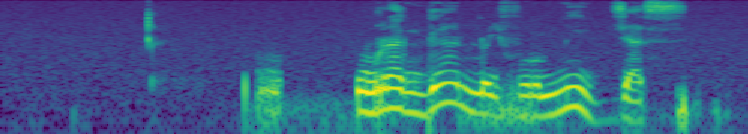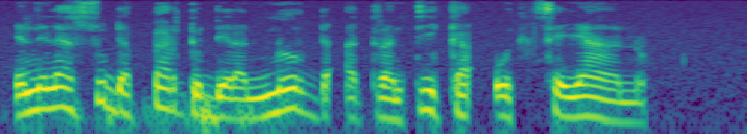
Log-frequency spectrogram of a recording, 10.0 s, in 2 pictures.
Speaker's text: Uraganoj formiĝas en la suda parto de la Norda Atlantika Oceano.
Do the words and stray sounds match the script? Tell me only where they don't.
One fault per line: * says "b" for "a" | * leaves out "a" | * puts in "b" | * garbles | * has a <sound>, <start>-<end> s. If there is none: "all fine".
* has a laugh, 1.7-1.9 s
